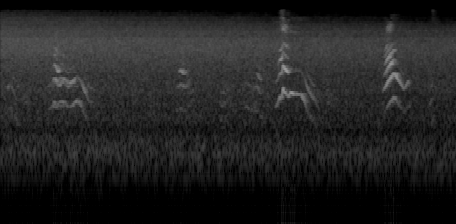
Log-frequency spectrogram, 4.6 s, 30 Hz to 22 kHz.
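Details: Border Collie puppies from a Nell x Skeet litter at the International Peace Gardens, 12 August 2018, one unable to settle comfortably; four thin, high whimpers, rising then falling, spaced about a second apart over a quiet background hiss.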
